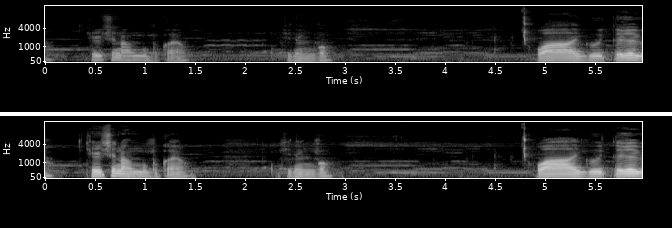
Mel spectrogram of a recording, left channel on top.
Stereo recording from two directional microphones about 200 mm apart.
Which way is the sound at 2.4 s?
15° right (ahead or behind).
